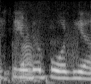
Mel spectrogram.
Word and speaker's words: pseudopodia: कोई पी, पी यहां silent होता है, ठीक है सर? पी क्या होता है? साइलेंट होता है। पी स्यूडोपोडिया मत पढ़िएगा, या पूडोपोडिया मत पढ़ने लगेगा। पी साइलेंट होता है, तो बोले स्यूडोपोडिया।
